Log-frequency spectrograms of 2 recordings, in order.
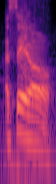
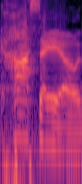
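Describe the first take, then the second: First: It starts with no h sound. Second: It starts with a clear h sound. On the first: The speaker calls it right. "They say like aseo" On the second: The speaker calls it wrong. "they don't say like haseo"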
